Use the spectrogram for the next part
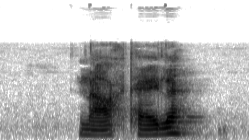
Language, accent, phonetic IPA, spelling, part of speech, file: German, Austria, [ˈnaːxtaɪ̯lə], Nachteile, noun, De-at-Nachteile.ogg
- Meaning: nominative/accusative/genitive plural of Nachteil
